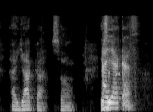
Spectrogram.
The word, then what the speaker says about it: hallaca: this is a ayaca spelled with an H, so it's spelled Yeah, HALLACA, ayaca.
